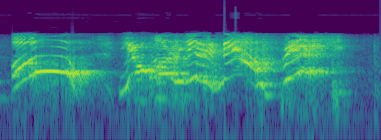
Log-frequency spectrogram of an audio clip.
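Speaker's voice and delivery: very high, loud shriek; furious threatening scream. Retold or imitated. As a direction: imitate an enraged girl giving chase. Retold girl screaming threat while chasing.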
